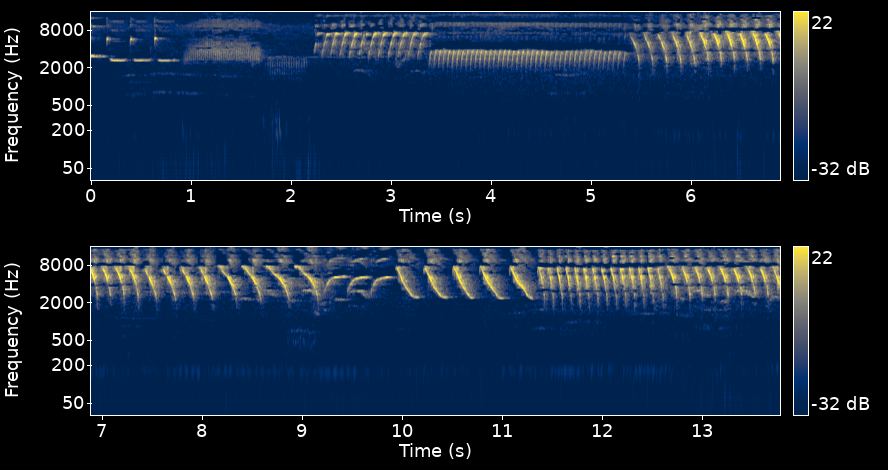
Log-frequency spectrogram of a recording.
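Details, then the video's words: A male Spanish Timbrado canary sings a continuous high, metallic song of rolling trills and held tones, then fast runs of clipped notes near four per second, used as a training song for young canaries. "Canary Training Song"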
